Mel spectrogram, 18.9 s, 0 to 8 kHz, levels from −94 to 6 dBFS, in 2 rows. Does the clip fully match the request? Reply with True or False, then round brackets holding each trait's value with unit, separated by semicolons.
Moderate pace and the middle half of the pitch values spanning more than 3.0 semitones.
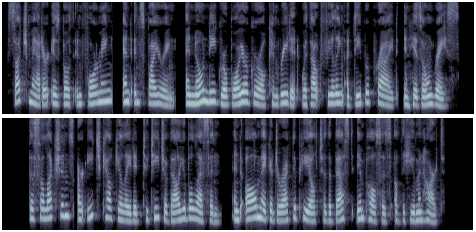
True (155 wpm; 4.0 semitones)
